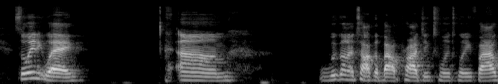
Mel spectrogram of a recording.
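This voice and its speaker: A woman's bright, sharp, fairly low voice at a fairly quick pace, with ordinary pitch variation, on a very clean recording with a silent background. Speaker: political livestream host. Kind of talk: casual livestream commentary. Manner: animated.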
